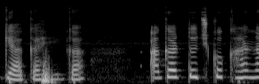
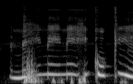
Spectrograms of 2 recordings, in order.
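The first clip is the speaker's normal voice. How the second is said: pitched-up flustered denial; hurried protest; 7 semitones higher than usual. Acted. To Jungkook, refusing a doctor, a hurried high protest. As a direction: brush off the worry in a hurry.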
